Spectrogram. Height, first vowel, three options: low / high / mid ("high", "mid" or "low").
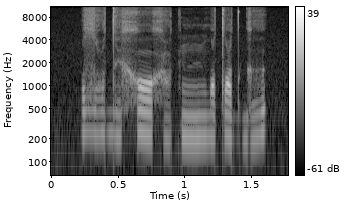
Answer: mid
